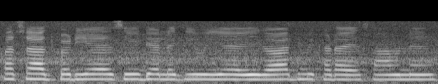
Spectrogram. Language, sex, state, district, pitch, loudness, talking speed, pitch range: Hindi, female, Rajasthan, Bikaner, 230 Hz, -14 LUFS, 165 wpm, 225-240 Hz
